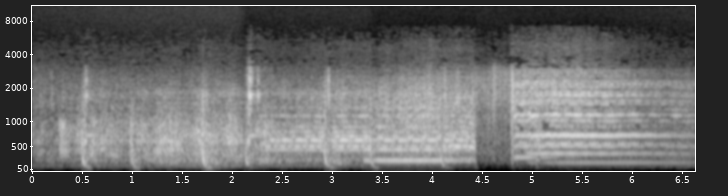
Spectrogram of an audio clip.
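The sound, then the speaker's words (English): Heavy, muffled heartbeat thumps pulse steadily, while an eerie droning, bell-like tone swells beneath them and grows louder toward the end. “And that noise you hear is his heart. The beating of his telltale heart.”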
